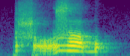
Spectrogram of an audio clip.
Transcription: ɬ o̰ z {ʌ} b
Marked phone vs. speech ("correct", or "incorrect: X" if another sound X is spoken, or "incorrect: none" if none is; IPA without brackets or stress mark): correct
